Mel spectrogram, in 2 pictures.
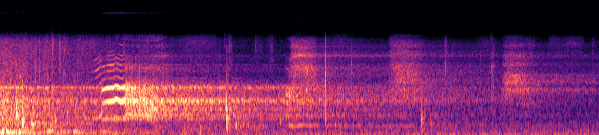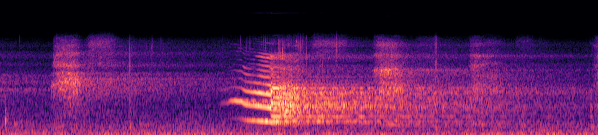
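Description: A young woman groans and gasps in pain.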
